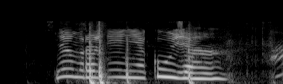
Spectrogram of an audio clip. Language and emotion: Russian, positive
